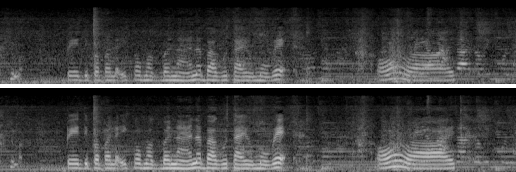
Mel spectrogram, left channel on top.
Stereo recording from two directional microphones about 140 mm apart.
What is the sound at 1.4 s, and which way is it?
A woman's voice, 70° right (ahead or behind).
